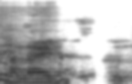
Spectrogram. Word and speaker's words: Kaleidoscope: Before we go any further, Reverend, how do you pronounce that word? It's Kaleidoscope Trust.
